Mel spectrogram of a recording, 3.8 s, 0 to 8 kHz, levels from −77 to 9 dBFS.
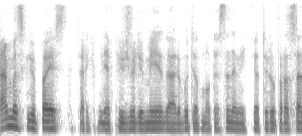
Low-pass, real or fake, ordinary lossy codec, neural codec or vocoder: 7.2 kHz; fake; AAC, 32 kbps; codec, 16 kHz, 1.1 kbps, Voila-Tokenizer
